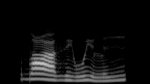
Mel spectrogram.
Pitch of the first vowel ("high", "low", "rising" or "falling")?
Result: falling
